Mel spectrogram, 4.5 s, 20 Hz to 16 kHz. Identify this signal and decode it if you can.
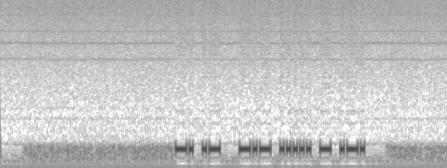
Morse code, heard as a keyed tone, about 36 wpm, 440 Hz. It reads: NA K5TR
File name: CWSprint / Feb2022 / k5tr-feb-na-sprint-cw-k5ot -2300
